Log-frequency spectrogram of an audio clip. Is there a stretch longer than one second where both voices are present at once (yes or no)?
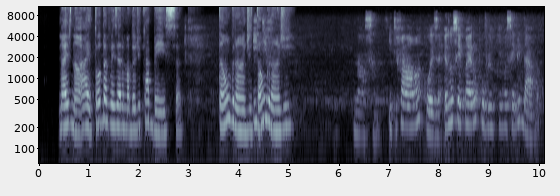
no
